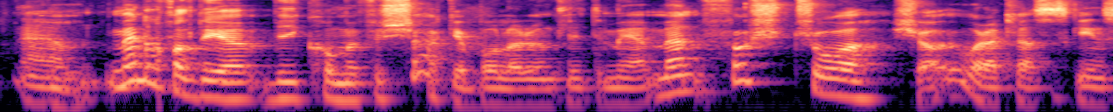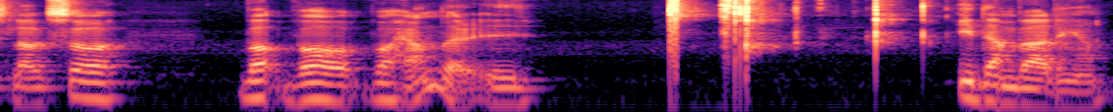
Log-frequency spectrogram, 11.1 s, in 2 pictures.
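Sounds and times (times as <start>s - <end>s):
speech: 0.1s - 8.3s, 10.4s - 11.1s
beer can being opened: 8.9s - 10.3s.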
